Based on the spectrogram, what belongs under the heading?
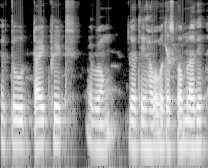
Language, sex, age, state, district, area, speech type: Bengali, male, 18-30, West Bengal, Uttar Dinajpur, urban, spontaneous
